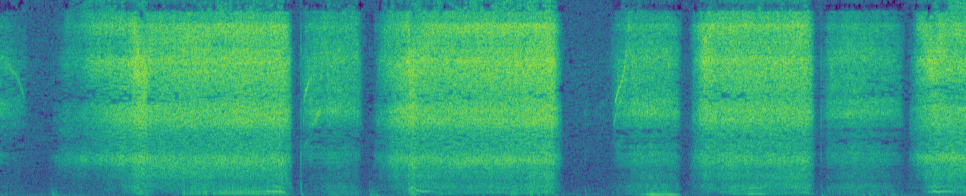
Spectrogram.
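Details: Big Floppa, a caracal, snoring: loud, regular rasping snores with hissing inhalations, about one breath every two to three seconds.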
